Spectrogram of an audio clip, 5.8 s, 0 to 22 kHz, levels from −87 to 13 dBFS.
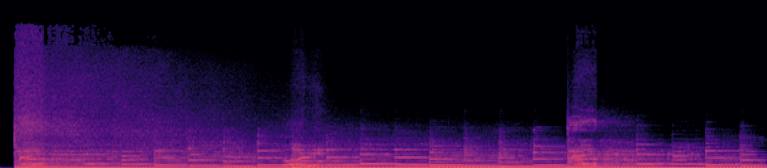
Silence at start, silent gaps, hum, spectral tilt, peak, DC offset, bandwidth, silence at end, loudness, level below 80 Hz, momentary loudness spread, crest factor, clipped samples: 0.1 s; none; none; -7 dB/octave; -10 dBFS; under 0.1%; 18.5 kHz; 0 s; -28 LUFS; -32 dBFS; 4 LU; 16 dB; under 0.1%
